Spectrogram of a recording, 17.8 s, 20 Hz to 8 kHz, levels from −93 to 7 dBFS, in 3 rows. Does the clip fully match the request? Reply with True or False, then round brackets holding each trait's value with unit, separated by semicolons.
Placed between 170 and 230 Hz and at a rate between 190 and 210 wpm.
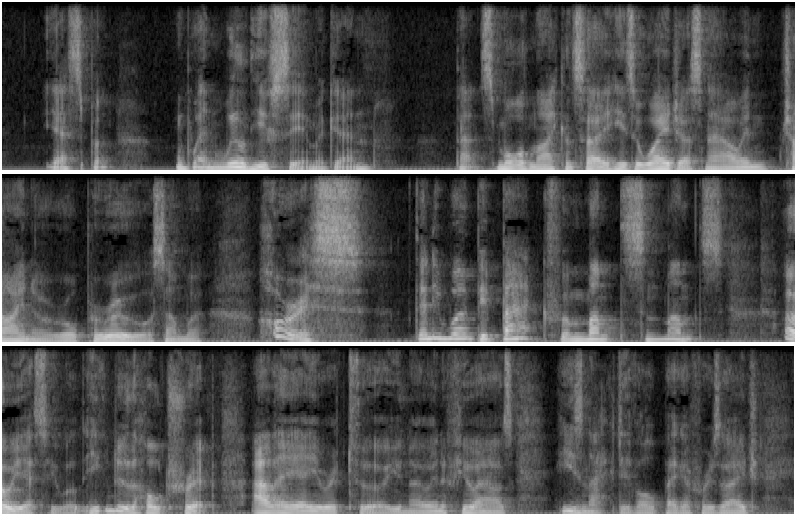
False (120 Hz; 205 wpm)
